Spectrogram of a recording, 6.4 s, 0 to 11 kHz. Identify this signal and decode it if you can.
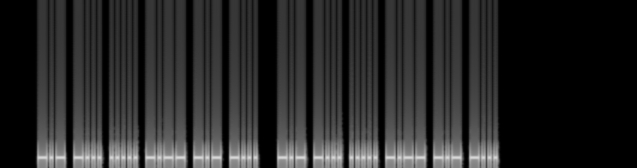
Morse code, heard as a keyed tone, about 40 wpm, 700 Hz. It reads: KB5YKB KB5YKB
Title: USA Call Signs Repeated 2x 40wpm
